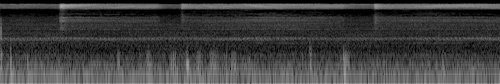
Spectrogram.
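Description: High air hiss from a paint spray gun laying down a white base coat, changing with each pass about every second or two, over a low rumble with a few soft knocks.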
